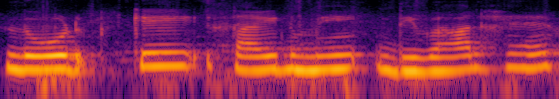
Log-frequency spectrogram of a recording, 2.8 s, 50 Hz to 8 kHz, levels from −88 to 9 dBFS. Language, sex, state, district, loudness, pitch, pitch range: Hindi, female, Maharashtra, Gondia, -15 LUFS, 235 Hz, 225-250 Hz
